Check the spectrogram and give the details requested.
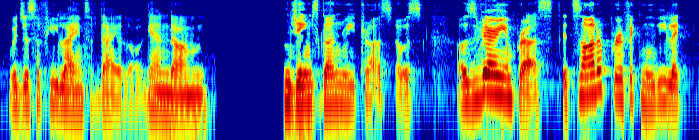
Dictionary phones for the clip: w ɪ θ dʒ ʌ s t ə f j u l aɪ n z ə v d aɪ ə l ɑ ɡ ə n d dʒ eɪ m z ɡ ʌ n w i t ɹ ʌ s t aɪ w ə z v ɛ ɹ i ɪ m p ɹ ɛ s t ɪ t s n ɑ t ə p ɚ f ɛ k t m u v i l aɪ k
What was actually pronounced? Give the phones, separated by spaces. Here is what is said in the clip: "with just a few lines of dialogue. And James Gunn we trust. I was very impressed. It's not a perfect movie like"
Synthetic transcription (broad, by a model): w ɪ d dʒ ʌ s t ə f j u l aɪ n s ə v d aɪ ə l ɑ ɡ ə n d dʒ eɪ m s ɡ ʌ n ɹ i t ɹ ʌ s t aɪ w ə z v ɛ ɹ i ɪ m p ɹ ɛ s t ɪ t s n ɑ t ə p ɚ f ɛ k t m u v i l aɪ k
